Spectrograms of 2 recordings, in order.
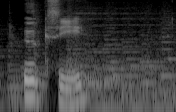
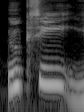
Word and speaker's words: Uxie: Azelf, Mesprit, Uxie. Is it Uxie? How do you guys say that? Uxie, Uxie, Uxie?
